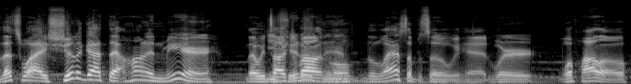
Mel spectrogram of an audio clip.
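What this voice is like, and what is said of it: Usual voice. Nothing is said of it.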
